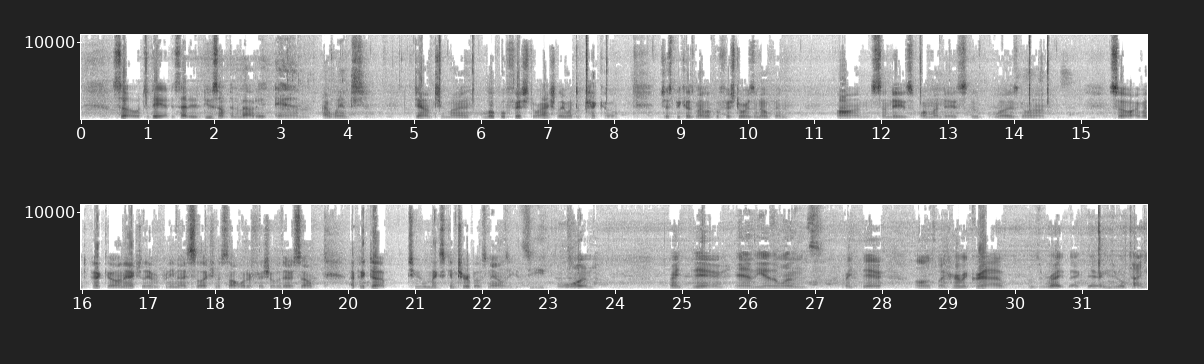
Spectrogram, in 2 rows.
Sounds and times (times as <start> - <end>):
Speech: 0.2 - 4.4, 5.0 - 24.0, 24.6 - 31.9.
